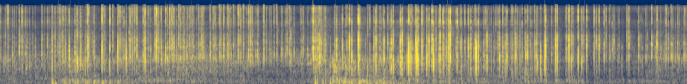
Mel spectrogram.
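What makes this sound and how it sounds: Long nail tips scratch across a flat, iridescent, snakeskin-textured faux leather sheet, a synthetic mat with a snake-scale surface. Rapid, dry, crackly scraping plays in a steady stream of quick irregular strokes, with a bright rasp over a soft low rustle. It grows a little louder and busier about halfway through.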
